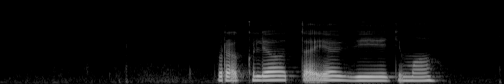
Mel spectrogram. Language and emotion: Russian, sad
